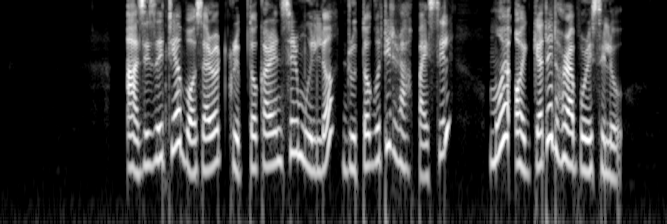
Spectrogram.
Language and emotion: Assamese, surprised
